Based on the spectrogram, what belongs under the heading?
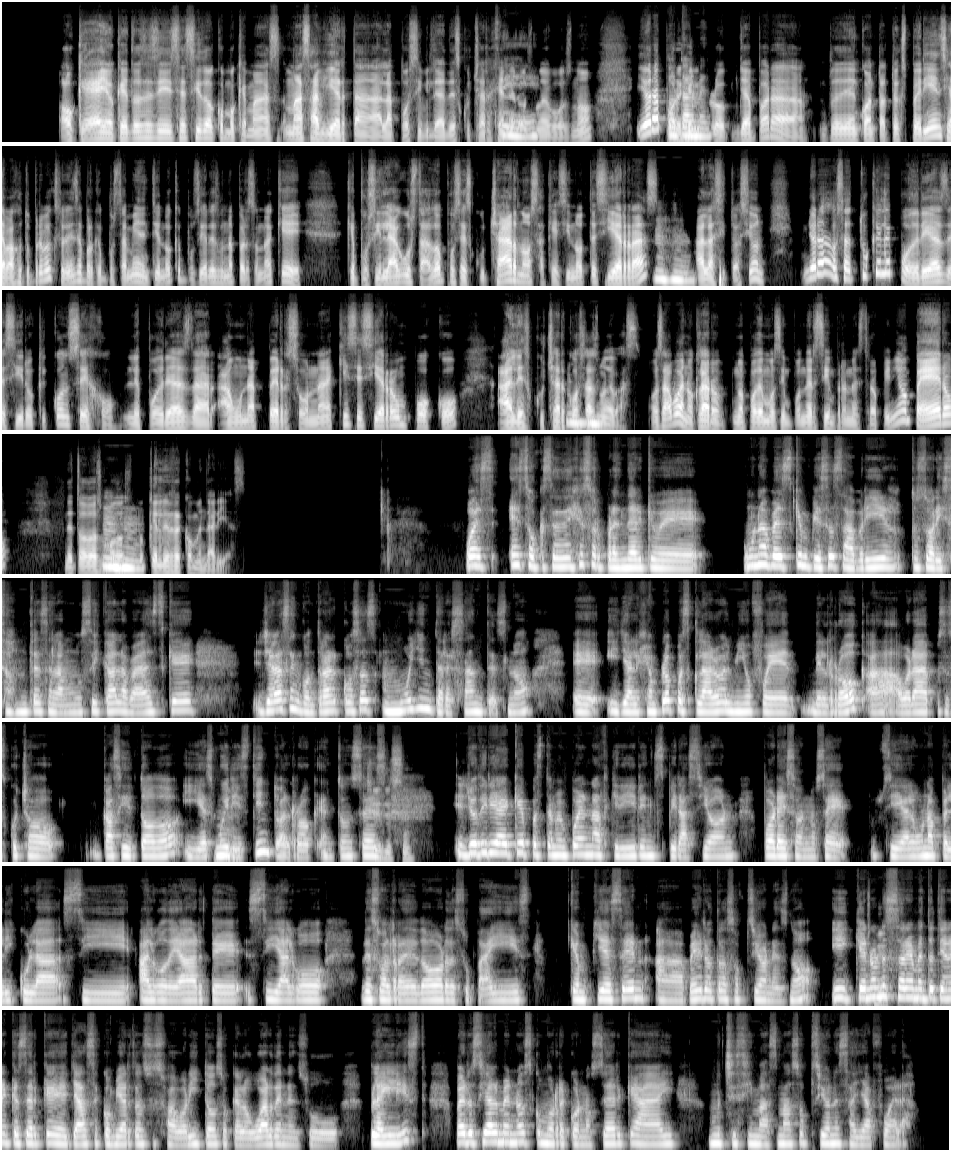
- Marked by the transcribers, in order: tapping; stressed: "pero"; laughing while speaking: "horizontes"
- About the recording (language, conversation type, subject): Spanish, podcast, ¿Qué te llevó a explorar géneros que antes rechazabas?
